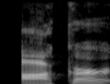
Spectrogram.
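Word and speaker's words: Aaker: Jennifer Aer is how you pronounce her last name.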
